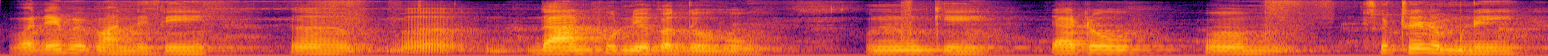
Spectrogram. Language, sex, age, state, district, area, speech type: Sindhi, female, 45-60, Maharashtra, Mumbai Suburban, urban, spontaneous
